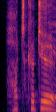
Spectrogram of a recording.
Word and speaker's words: haute couture: Haute couture.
